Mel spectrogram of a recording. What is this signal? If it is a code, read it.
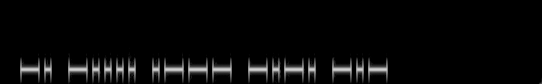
Morse code, heard as a keyed tone, about 20 wpm, 700 Hz. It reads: N6JCK
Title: USA Callsign DE Callsign - 5 Characters - 20wpm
